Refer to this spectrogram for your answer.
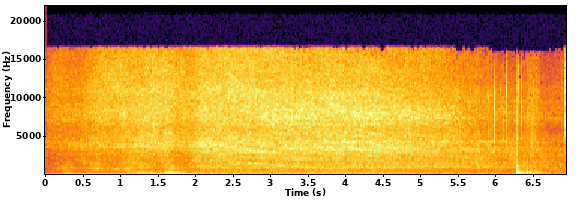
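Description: In a carpentry workshop, a power sander runs steadily over plywood for a wall that is part of the set decor, a loud continuous grinding whir with a low motor hum that shifts in pitch early on, and a brief knock near the end.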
